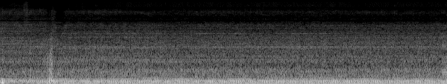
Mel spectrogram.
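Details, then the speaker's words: Condenser of a 2-stage central AC at a rental property, fixed after miswiring, running in stage 2 (high stage) at about 18 amps, about 3 amps (20%) above stage 1; steady even low hum of compressor and fan, no knocks, rattles or squeals; normal. "Okay. Now we're drawing about 18 amps. So we are getting a difference, about a 3 amp difference. It's about 20%. So appears to be working."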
